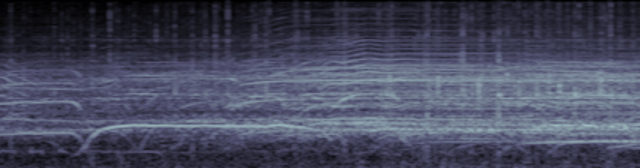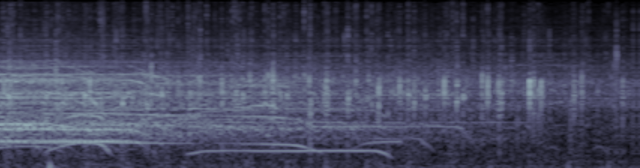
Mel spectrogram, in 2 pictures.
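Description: Large crowd cheering and whooping, many voices swelling to a peak midway and then falling away, with scattered clapping near the end.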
